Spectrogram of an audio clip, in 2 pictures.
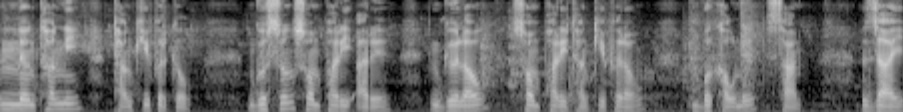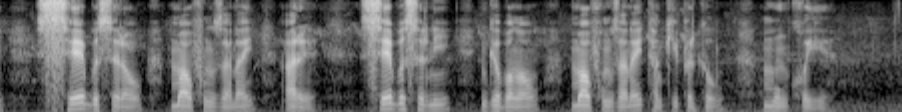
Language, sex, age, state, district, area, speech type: Bodo, male, 18-30, Assam, Baksa, rural, read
